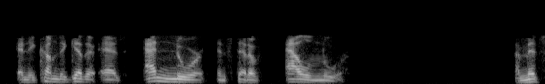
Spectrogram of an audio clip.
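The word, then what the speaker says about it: An-Nur (النور): Al-Nur, or correctly pronounced, An-Nur, the light. An-Nur, the light. Al-Nur is not all the way wrong, but in Arabic language, when there's a proper noun that starts with an N sound,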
